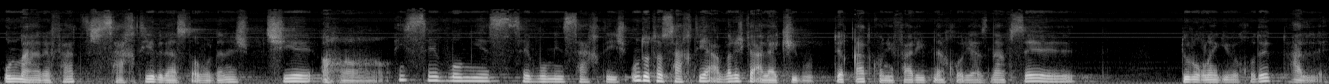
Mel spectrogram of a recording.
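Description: Gravelly-voiced cleric in a hall. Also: male voice, fairly low pitch. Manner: animated, acts out dialogues with raised voice. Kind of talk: religious lecture on mysticism.

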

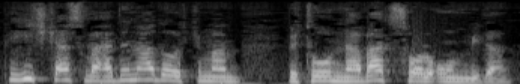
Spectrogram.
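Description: A man who is a psychologist, calmly counseling a caller on a radio call-in show and quoting verse as he explains. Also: fairly high pitch, slightly rough. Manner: calm and instructive, quotes verse.

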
